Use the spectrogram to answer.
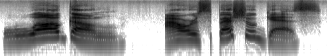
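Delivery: normal talking voice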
